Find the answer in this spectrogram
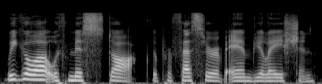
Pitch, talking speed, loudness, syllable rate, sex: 175 Hz, 185 wpm, -18 LUFS, 5.1 syllables/s, female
